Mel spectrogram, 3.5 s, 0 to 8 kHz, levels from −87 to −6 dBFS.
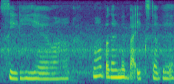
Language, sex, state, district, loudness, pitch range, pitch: Hindi, female, Bihar, Katihar, -20 LUFS, 210-290 Hz, 220 Hz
